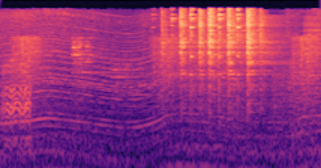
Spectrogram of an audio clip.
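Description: A hammer drives a nail into rock about eight times in a quick, steady rhythm, each blow sharp, over a continuous low mechanical hum that runs through the whole clip.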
